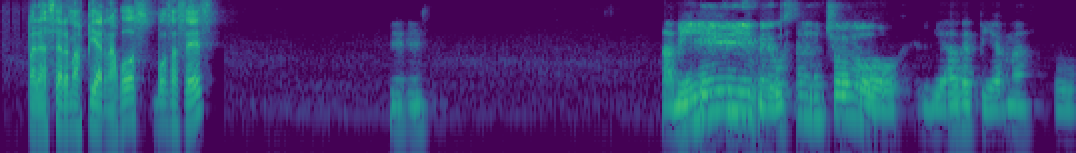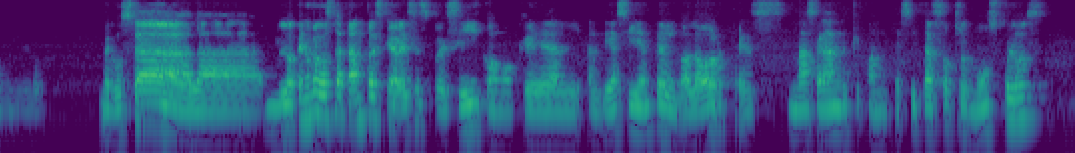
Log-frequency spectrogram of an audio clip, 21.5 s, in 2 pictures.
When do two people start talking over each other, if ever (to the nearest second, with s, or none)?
none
